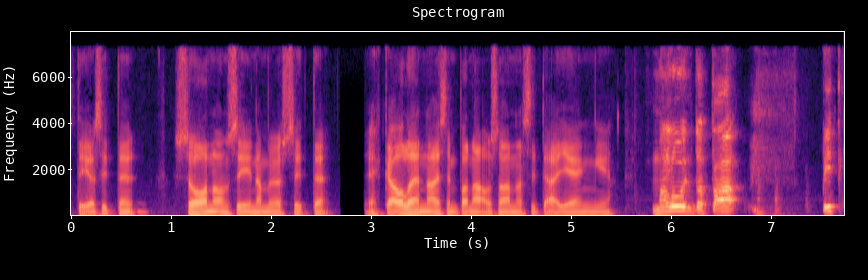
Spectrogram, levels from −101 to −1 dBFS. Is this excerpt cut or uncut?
cut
